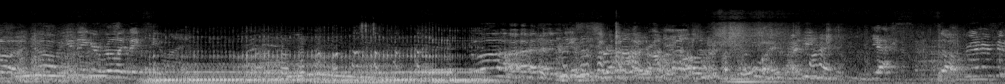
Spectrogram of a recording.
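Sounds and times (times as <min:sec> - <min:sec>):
people chattering: 0:00.0 - 0:10.0
sea lion growling call: 0:01.4 - 0:05.0.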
